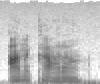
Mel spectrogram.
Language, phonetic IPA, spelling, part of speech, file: Polish, [ãŋˈkara], Ankara, proper noun, Pl-Ankara.ogg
